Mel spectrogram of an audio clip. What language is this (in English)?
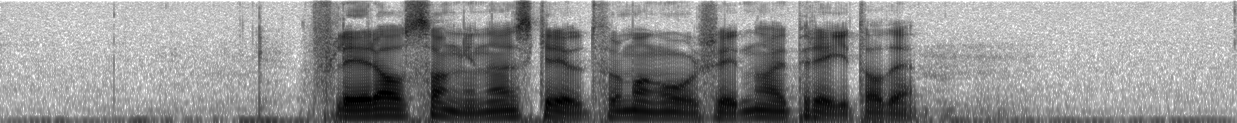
Norwegian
